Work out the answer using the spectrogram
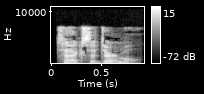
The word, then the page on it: taxidermal: British English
